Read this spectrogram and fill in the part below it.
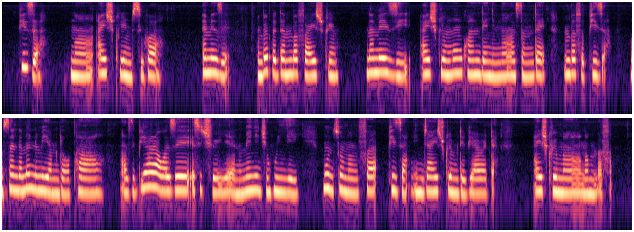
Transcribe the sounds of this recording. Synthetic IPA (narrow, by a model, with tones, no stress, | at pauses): pʰi˦za˨ | nã˨a̰˦i˦skʰɾĩ˨msi˨ha˨ | ɛ˦mɪ̃˦d͡zɪ̰˨ | m̩˨pɛ˦pʰɛ˨dɛ˦m̩˦ba˦fa˨a˦skʰɾĩ˨m | nã˦me˦zi˨ | a̰˦i˦skʰɾĩ˨mːʊ̃˦ŋ̩˦kʷʰã˦n˦dɛ˨ɲĩ˨nãː˦sɪ̃˨n˦dɛ˦m̩˦ba˦fa˨pʰi˦za̰˨ | ɔ˨sɛ̃˦n˦dɛ˨mɪ̃˦nũ˦mjɛ˨mdɛ˨ɔ˨pʰaː˦ | a̰˨d͡zɪ˨bi˦a˦ɾa˦˨wɔ˨d͡zɪ˦e˦si˦t͡ɕʰi˨ɾɛ˨jɛ˦nʊ̃˨mɛ˦ɲĩ˦d͡ʑi˨ɦʊ̃˦je˨i˨ | mʊ̃˦n̩˨tʰũ˦˨mɪ̃˨ɱ̩˨fa˦ | pʰi˦za˨ɲ̩˨d͡ʑɛ˦a˦ɪ˦skʰɾĩ˦˨mdɛ˨bi˦a˦ɾa˦dɛ˨ | a̰˦ɪ˦skʰɾĩ˦mã˦nã˨m̩˦bɛ̰˦fa˨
